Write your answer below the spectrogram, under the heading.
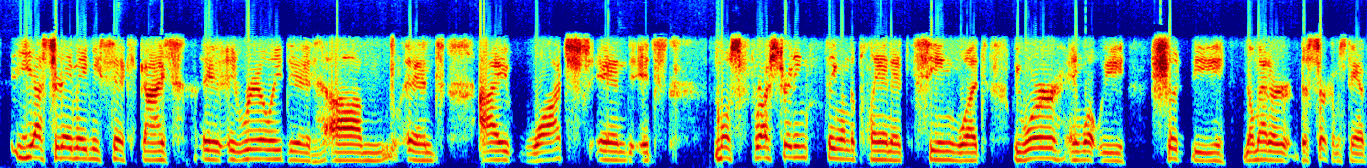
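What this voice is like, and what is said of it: Raspy, hoarse voice. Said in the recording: “Please excuse my raspy voice. ... Yeah, what's with you? I thought that's not”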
